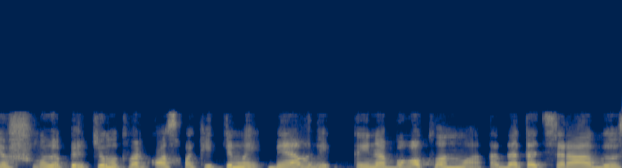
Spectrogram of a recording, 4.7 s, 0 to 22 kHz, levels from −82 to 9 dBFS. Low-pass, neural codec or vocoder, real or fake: 7.2 kHz; codec, 24 kHz, 1 kbps, SNAC; fake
